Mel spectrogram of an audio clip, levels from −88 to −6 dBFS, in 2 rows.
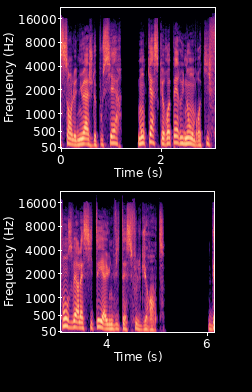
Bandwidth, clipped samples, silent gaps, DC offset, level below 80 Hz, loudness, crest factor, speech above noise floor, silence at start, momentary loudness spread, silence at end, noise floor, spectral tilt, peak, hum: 17.5 kHz; under 0.1%; none; under 0.1%; -54 dBFS; -18 LUFS; 18 dB; 64 dB; 0 s; 9 LU; 0 s; -82 dBFS; -4 dB/octave; 0 dBFS; none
